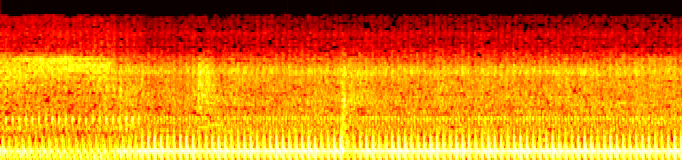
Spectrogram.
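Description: Belt-driven table circular saw ripping a sengon log lengthwise, over the steady, rapid pulsing of the engine that drives it.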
